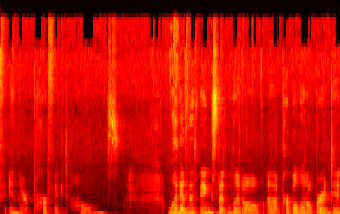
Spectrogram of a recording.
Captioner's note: none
